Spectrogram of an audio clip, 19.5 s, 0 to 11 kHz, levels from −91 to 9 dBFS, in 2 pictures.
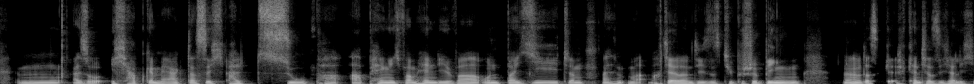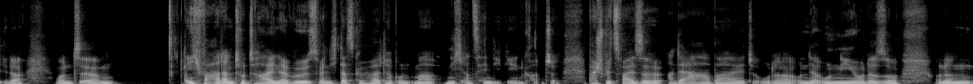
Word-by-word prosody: Hm. 100 +2 0
Also, - - -2
ich - - -5
habe - - -5
gemerkt, 95 +1 0
dass 100 -1 +1
ich 110 - -1
halt 100 -2 -2
super 130 -6 0
abhängig 105 -2 0
vom 100 -3 +2
Handy 95 -2 +1
war, 95 +2 +2
und 100 0 0
bei 100 - +2
jedem 110 +2 -1 0.2
ma 100 -2 -2
ma - - -4
macht - - -8
ja 100 - +7
dann 95 -1 +3
dieses 95 0 -3
typische - - -2
Bing, 105 +2 +5 0.4
ne, 115 +2 +3
das 105 -2 -1
ke - - -4
kennt 105 -3 +1
ja 105 - +1
sicherlich 90 0 -3
jeder. - - -1 0.3
Und, 95 -1 0
ähm, 95 0 +2 0.7
ich - - +3
war 105 - +1
dann 110 -1 +6
total 100 +1 +2
nervös, 100 +2 +4
wenn 90 - +2
ich 90 - -6
das 100 -1 +1
gehört 100 +2 -2
habe 110 -5 -1
und 95 - 0
mal 95 -1 +1
nicht 125 +3 +1
ans 140 -4 -3
Handy 90 -3 -1
gehen - - -7
konnte. - - -7 0.3
Beispielsweise 95 +1 +1
an 105 - -7
der 105 -3 0
Arbeit 105 +1 -1
oder 95 +1 -3
in 100 - +2
der 100 +1 +2
Uni 110 -1 +4
oder 95 0 +2
so. 100 +2 +1 0.4
Und - - 0
dann 95 0 +4
100 Hz, 190 wpm, -24 LUFS, 95-105 Hz, 0.7 s, ja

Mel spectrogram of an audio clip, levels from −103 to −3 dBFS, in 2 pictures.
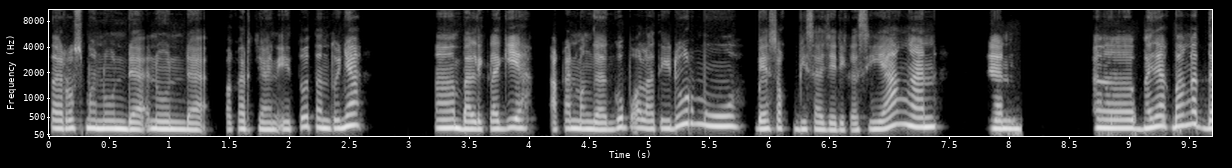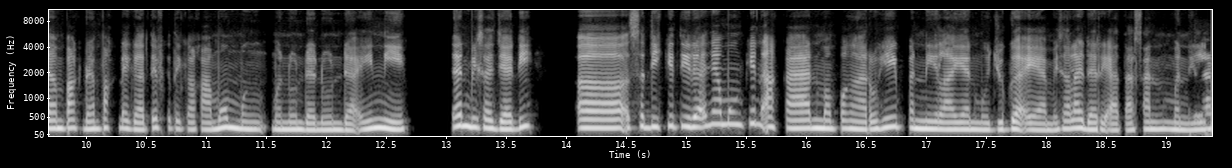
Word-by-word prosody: terus 215 0 -2
menunda-nunda 195 -3 +3 0.2
pekerjaan 185 -1 -3
itu 205 +7 -5
tentunya, 230 +6 +2 0.6
eee, 220 0 +5
balik 195 -1 +2
lagi 220 +2 0
ya, - - -14 0.2
akan 210 +3 -3
mengganggu 195 +1 +1
pola 220 -3 -4
tidurmu. 265 +3 0
Besok 205 +1 -1
bisa 190 -1 -3
jadi 175 -1 -4
kesiangan 245 - 0 0.4
dan, 205 -1 +3 0.8
eee, 215 -1 +4
banyak 245 +6 +3
banget 270 +4 0
dampak 210 +1 +1
dampak 200 +3 -2
negatif 210 +2 -4
ketika 195 -3 -8
kamu 185 +4 -1
me 215 -4 +4 0.2
menunda-nunda 175 -2 0
ini. 200 -1 +3 0.4
Dan 270 -1 +4
bisa 230 -3 +1
jadi, 195 +6 +1 0.4
eee, 220 0 +3
sedikit 245 +3 -3
tidaknya 260 +5 -1
mungkin 320 +1 -3
akan 220 -4 +1
mempengaruhi 205 +1 +1
penilaianmu 185 -4 +2
juga 185 +2 -1
ya. 170 -1 -1
Misalnya 200 +5 0
dari 180 -1 -1
atasan 180 +3 -3
menilai 180 +1 -1
205 Hz, 140 wpm, -22 LUFS, 185-225 Hz, 0.8 s, eee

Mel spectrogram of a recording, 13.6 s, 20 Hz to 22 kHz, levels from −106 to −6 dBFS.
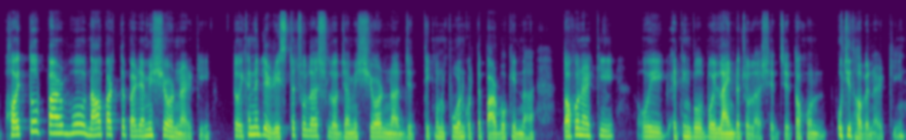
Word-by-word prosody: হয়তো 195 +6 +4 0.2
পারবো, 230 0 +6 0.2
নাও 180 +2 +6
পারতে 195 +1 +1
পারি, 150 +1 +1
আমি 175 +1 +3
শিওর 160 -5 +3
না 105 - +1
আরকি। - - -13 0.4
তো - - -13
এখানে 200 +6 +2
যে 185 - +5
রিস্কটা 130 +8 -2
চলে 160 -2 0
আসলো। 145 -5 -7
যে 125 - -4
আমি 125 +1 -1
শিওর 125 -2 +1 0.2
না 110 - +2 0.2
যে, 110 - -6 0.2
ঠিকমতো 130 0 -4
পূরণ 130 -1 +1
করতে 120 +2 -6
পারবো 110 +1 +2
কিনা। 110 -6 -2 0.6
তখন 190 +7 +5
আরকি 165 +1 -3 0.6
ওই 140 0 +1 0.3
i - - -2
think 140 -2 0
ব - - +1
বলবো 125 0 -2
ওই - - +2
লাইনটা 115 +1 +4
চলে 105 -2 -5
আসে - - -11
যে, 105 - -7
তখন 115 +1 -3 0.4
উচিত - - +2
হবে - - 0
না - - -10
আরকি। - - -18
135 Hz, 185 wpm, -24 LUFS, 120-180 Hz, 0.6 s, পারবো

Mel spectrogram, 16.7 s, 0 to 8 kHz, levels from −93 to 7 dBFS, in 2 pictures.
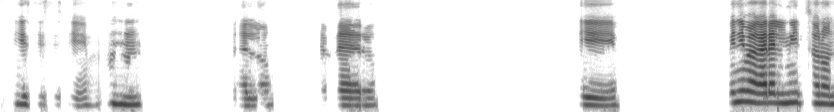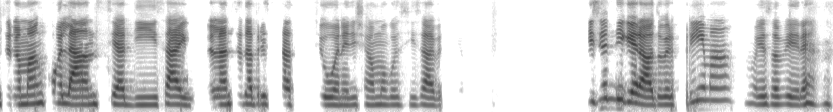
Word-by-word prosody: Sì, 220 -1 -5
sì, 210 -1 -25
sì, - - -31
sì. 180 0 -15
Mh-mh. 210 0 -5 1.0
Bello, 185 +1 -10 0.5
è 195 - -21 0.2
vero. 190 0 -2 2.0
Sì. 195 -1 -1 1.1
Quindi 280 +2 +3
magari 255 -2 +9
all'inizio 250 -1 +1
non 230 -1 0
c'era 220 -1 -3
manco 235 +4 0
l'ansia 215 0 +3
di 205 0 -7
sai, 215 -4 +4 0.3
l'ansia 215 +2 +2
da 220 -1 0
prestazione, 210 -2 -6
diciamo 200 +1 -9
così, 205 0 -14
sai, 200 -1 -2
perché 185 - -18 1.4
Chi 285 - 0
si 360 - -4
è 375 - 0
dichiarato 255 - +5
per 210 0 -3
prima? 325 +6 -3 0.3
Voglio 225 -4 -7
sapere. 215 0 -4
215 Hz, 120 wpm, -22 LUFS, 200-240 Hz, 2.0 s, magari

